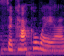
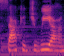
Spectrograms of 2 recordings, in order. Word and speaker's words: Sacagawea: Lewis and Clark expedition the true pronunciation meaning and spelling of Chicago ia's name has long been a point of controversy among modern-day historians known as Sakakawea meaning bird woman by the Hidatsa and as Sacagawea meaning boat launcher by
